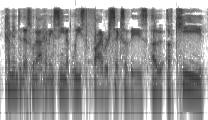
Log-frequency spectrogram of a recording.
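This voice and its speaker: A man with a medium-pitched voice gives his opinions in a casual panel discussion. He speaks as a critic, stressing points by repeating them. The recording sounds a touch dull. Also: fairly even intonation, normal speed. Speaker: film critic co-hosting a review show. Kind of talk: casual panel review chat. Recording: slightly dull, band-limited audio.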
